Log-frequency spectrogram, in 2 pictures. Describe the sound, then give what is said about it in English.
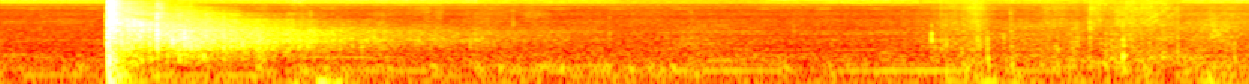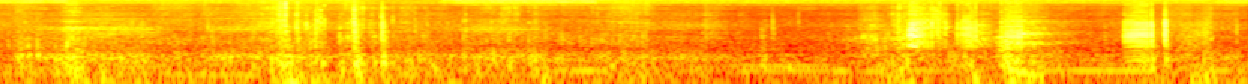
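A single sharp gunshot from a scoped gun cracks loudly near the start and fades quickly, followed by quiet with a few faint knocks and clicks toward the end. “See where I'm shooting. Do another shot.”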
